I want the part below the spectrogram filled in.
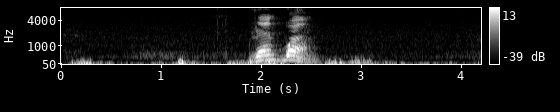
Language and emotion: Russian, neutral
